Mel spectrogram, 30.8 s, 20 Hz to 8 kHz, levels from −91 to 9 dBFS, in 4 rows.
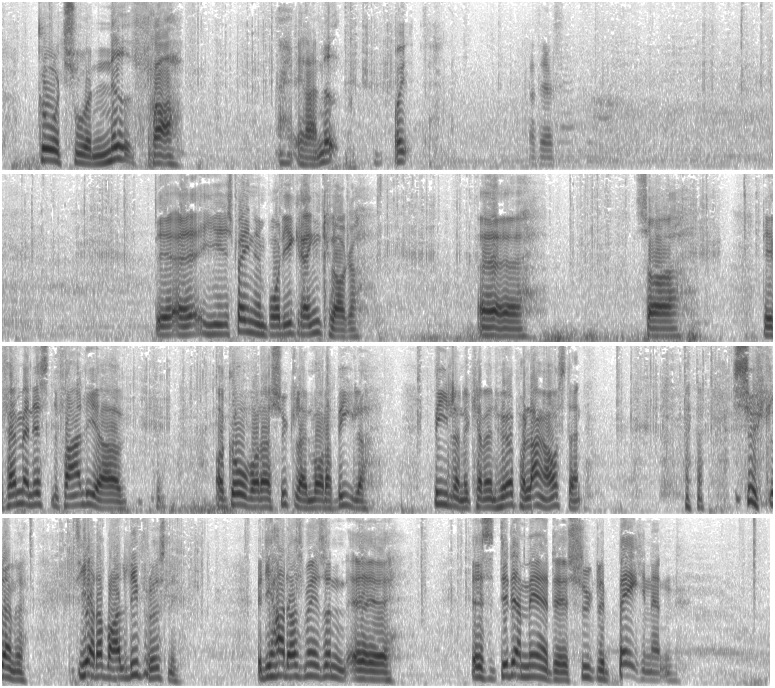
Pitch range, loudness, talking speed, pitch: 130-190 Hz, -18 LUFS, 120 wpm, 150 Hz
